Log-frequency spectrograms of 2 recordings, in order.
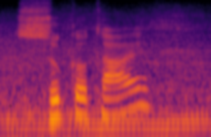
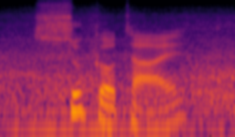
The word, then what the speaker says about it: Sukhothai: and go to the nearby historical site of sukhothai i should have checked how to pronounce that before i started this video but there's a historical site near here i believe it's called sukhothai and i haven't done all of my reading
